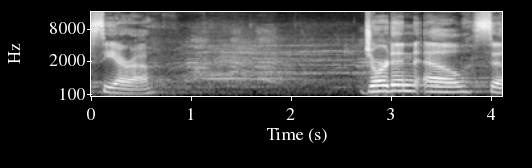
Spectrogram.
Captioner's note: audience cheering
